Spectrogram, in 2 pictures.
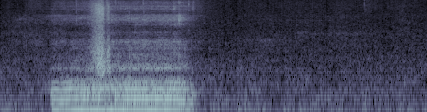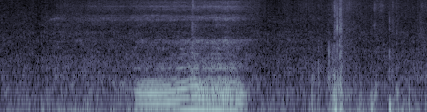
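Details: Mother, who denies snoring, asleep: two loud rumbling snores on breathing in, about five seconds apart, with quiet room noise between.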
